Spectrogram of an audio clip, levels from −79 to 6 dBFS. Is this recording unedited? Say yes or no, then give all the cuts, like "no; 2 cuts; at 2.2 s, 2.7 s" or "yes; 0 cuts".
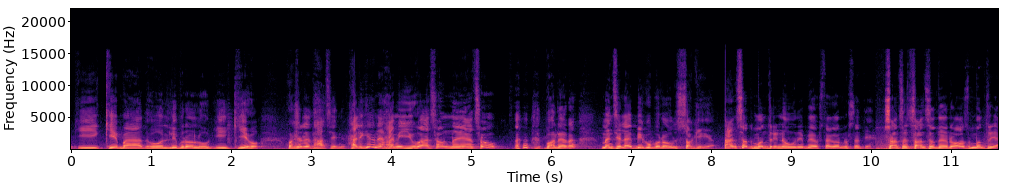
no; 1 cut; at 8.1 s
